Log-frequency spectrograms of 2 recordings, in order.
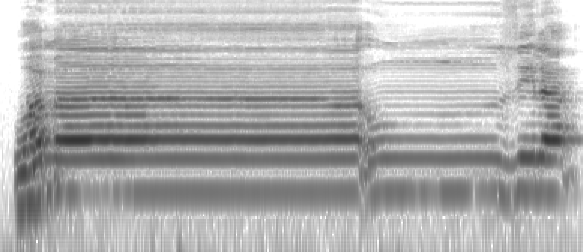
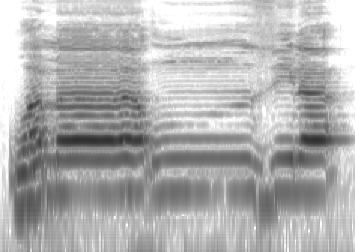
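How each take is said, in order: First: The long vowel is held for four counts. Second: The long vowel is held for two counts. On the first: "Yang kedua tawassut, empat harakat" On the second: "Yang pertama qasd, dua harakat"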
